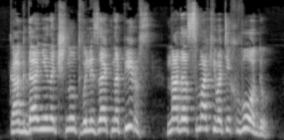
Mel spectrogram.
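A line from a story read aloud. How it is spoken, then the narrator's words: Shouted. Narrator (Russian): крикнул я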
